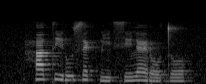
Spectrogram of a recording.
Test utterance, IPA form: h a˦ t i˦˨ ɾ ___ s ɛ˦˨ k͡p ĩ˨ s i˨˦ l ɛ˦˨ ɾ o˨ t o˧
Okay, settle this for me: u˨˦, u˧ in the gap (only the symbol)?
u˨˦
